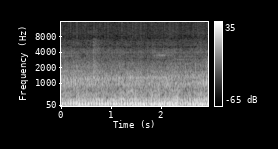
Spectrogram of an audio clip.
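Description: A Royal Enfield Meteor 350 or Hness 350 motorcycle pulls in fourth gear, its single-cylinder engine thumping in a steady, loud, even rhythm throughout.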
